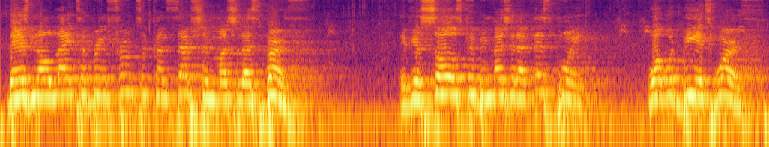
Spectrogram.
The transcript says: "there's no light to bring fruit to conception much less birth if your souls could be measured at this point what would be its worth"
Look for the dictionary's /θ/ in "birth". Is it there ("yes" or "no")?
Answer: yes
